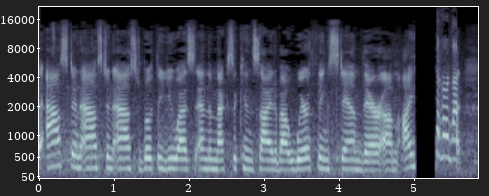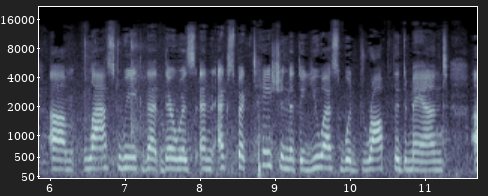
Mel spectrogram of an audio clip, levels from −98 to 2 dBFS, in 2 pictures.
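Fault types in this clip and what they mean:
corrupt frame decoded: A single compressed frame arrived with flipped bits and the decoder played it anyway, so misread codes and gains scattered energy into the wrong frequencies. Around 1.50 s this comes through as a brief glitch lasting roughly one frame.
playback stall: The player most likely ran short of data or had its thread held up, leaving nothing to output. At 5.00 s the sound cuts off mid-flow and stays silent for about 0.27 s before picking up again.
catch-up at higher speed: Once the stall clears, the player resamples its backlog to recover the lost time, running it at 2× speed from 5.29 to 5.56 s. Pitch jumps by about ten semitones over that stretch.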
